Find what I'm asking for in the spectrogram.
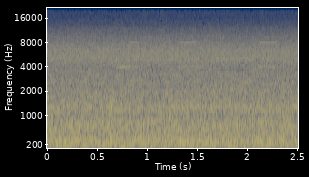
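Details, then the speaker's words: Portable air conditioner switched to cooling mode: steady fan roar with a low whirring hum coming in underneath; normal compressor start, louder than a split unit's indoor unit. "Well, it doesn't sound bad, it's not booming, it's more like a whirring compressor. But you can clearly hear the compressor working."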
